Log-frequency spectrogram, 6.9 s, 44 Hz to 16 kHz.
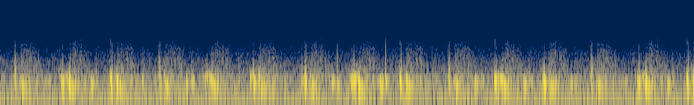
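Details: Womb-sound sleep aid for babies with white noise: muffled rhythmic low heartbeat thumps, roughly 125 a minute, under steady whooshing flow noise, as heard from inside the womb.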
